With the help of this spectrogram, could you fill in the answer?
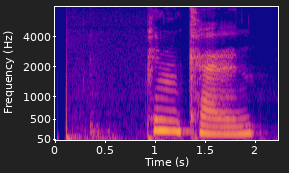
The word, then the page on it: to wee: Australian English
